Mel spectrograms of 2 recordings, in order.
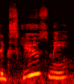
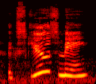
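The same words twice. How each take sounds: First: Composed, polite excuse me; calm good-girl voice. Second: "Excuse me" drawn out slow and high; more emphasis. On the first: Calling up to the neighbor about water, calm and polite. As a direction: keep it calm and unforced. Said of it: "My calm, [name] voice". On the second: Calling up to the neighbor again, slow and emphatic. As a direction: lean on "Excuse me", higher and slower, still composed. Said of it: "with a little bit more emphasis". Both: Retold or imitated.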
